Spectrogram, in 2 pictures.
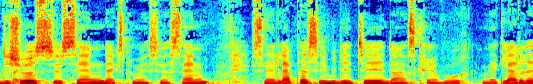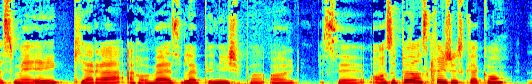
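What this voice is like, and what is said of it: Slight German accent in French. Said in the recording (French): “son petit accent qu'elle n'est pas bourguignonne... elle est allemande”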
